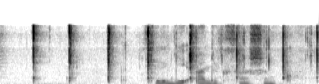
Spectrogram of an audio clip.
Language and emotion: Russian, neutral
